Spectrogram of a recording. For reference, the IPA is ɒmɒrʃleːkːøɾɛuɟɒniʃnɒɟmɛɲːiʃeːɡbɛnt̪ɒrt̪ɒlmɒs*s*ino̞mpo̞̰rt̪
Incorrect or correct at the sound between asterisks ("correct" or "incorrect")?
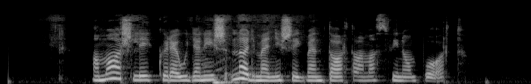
incorrect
